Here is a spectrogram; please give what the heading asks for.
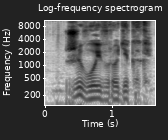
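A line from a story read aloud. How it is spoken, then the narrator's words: Sleepy. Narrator (Russian): сонно ответил я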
